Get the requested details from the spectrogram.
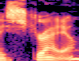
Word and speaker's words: Straya: But it's interesting because Australia they say Straya, like you said, 2 syllables.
